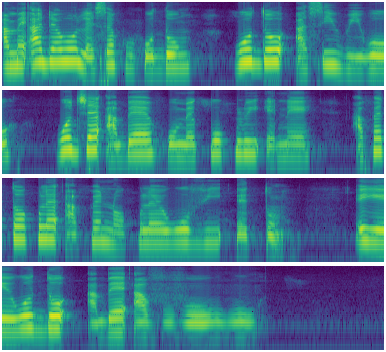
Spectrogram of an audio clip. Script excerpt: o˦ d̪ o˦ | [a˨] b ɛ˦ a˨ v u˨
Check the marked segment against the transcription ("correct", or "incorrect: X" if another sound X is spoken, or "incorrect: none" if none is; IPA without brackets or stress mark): correct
